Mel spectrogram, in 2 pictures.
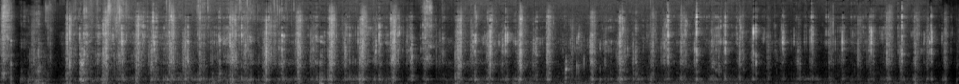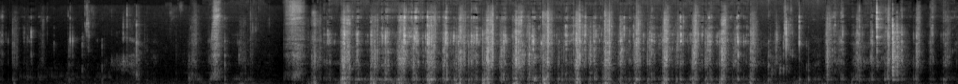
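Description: Close-miked mouth sounds of a person eating crispy fried rice: dense, quick crunching and chewing clicks, easing off for a few seconds around the middle before picking up again.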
